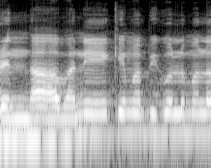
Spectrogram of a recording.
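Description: A man's voice chanting melodically, holding notes with a wavering pitch and moving from note to note in short phrases.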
